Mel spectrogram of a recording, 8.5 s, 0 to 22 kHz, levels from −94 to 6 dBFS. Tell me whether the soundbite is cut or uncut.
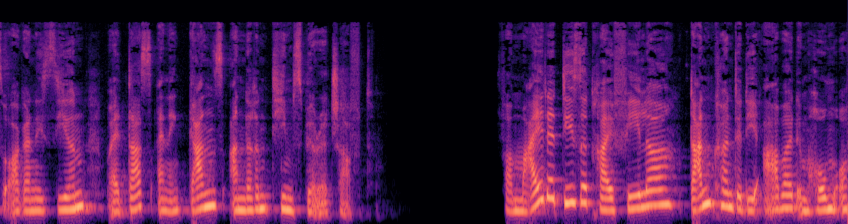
uncut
